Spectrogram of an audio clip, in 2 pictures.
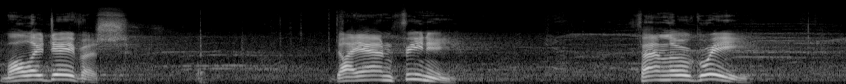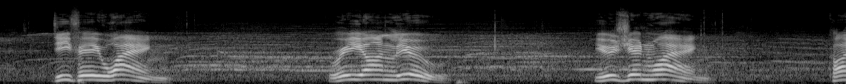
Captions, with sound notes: Molly Davis, Diane Feeney, Fanly Gui, Difei Wang, Ruiyan Lu, (cheers) Yuexin Wang, Congxun Zhou,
